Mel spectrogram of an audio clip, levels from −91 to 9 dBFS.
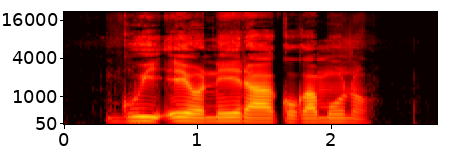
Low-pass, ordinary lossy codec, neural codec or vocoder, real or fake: none; none; none; real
